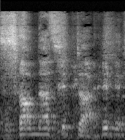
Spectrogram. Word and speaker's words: Somnath Sikdar: There's 2 syllables. Somnath, Sikdar.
